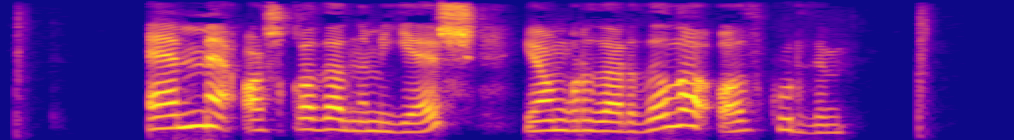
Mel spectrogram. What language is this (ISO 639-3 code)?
bak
